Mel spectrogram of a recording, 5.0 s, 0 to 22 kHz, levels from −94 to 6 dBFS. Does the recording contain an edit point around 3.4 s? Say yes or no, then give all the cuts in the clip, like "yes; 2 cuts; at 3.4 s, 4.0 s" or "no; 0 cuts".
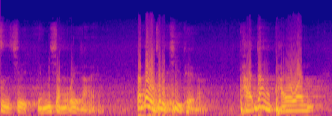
yes; 1 cut; at 3.4 s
